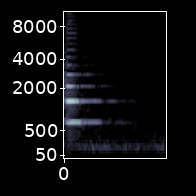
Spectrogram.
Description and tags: One-shot from Versilian Studios Chamber Orchestra 2: Community Edition sampling project.
Instrument family: Brass
Instrument: Trumpet
Articulation: staccato
Note: E#5
Midi note: 77
Midi velocity (center): 20
Room type: Large Auditorium
Microphone: 2x Rode NT1-A spaced pair, mixed close mics
Performer: Sam Hebert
